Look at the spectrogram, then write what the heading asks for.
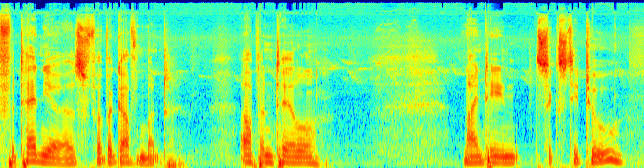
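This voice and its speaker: Here a man speaks in an English accent. His pitch variation is ordinary. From England. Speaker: retired farmer, war veteran. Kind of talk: interview. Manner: halting.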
